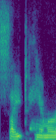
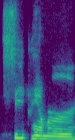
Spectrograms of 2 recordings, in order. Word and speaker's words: Ceithamer: We get Syd Hammer, Syd Hammer. There's a TH in there that when you pronounce it, it is separate. But when it's all together, it looks like there'd be a, but there's no in there. It's just a.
